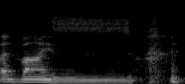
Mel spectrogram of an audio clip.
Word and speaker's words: advise: is different okay so the noun has the S pronunciation and the verb has the Zed pronunciation okay so so far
